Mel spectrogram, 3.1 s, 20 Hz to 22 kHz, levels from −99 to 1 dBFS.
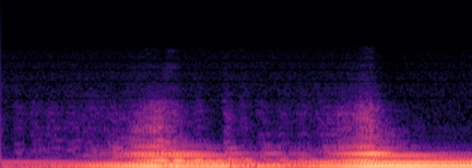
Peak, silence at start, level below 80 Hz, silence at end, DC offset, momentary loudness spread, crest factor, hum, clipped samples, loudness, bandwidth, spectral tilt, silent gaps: -4 dBFS; 0 s; -24 dBFS; 0 s; under 0.1%; 16 LU; 14 dB; none; under 0.1%; -20 LUFS; 1.6 kHz; -14.5 dB/octave; none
